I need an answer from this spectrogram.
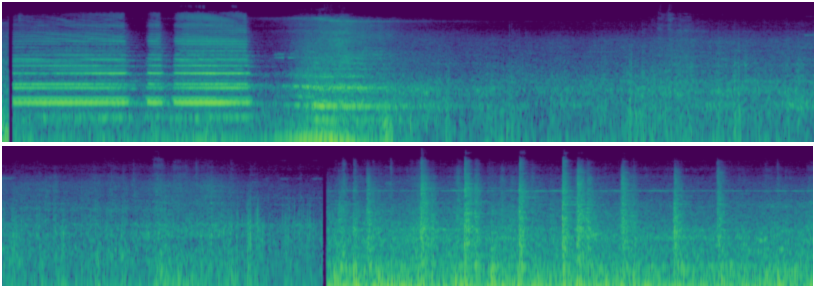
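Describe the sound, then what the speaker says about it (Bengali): The Garib Rath Express pulls into Guwahati station on a rainy day after the run from Kolkata: a horn blares early, then wheels rumble steadily with wind noise and rhythmic clatter growing louder near the end. "কলকাতা থেকে হাজার তিন কিলোমিটারের যাত্রা সম্পন্ন করে ট্রেন এসে পৌঁছেছে তার গন্তব্য স্টেশন গুয়াহাটিতে"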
